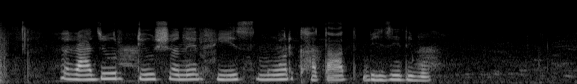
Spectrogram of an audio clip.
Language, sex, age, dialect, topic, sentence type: Magahi, female, 25-30, Northeastern/Surjapuri, banking, statement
